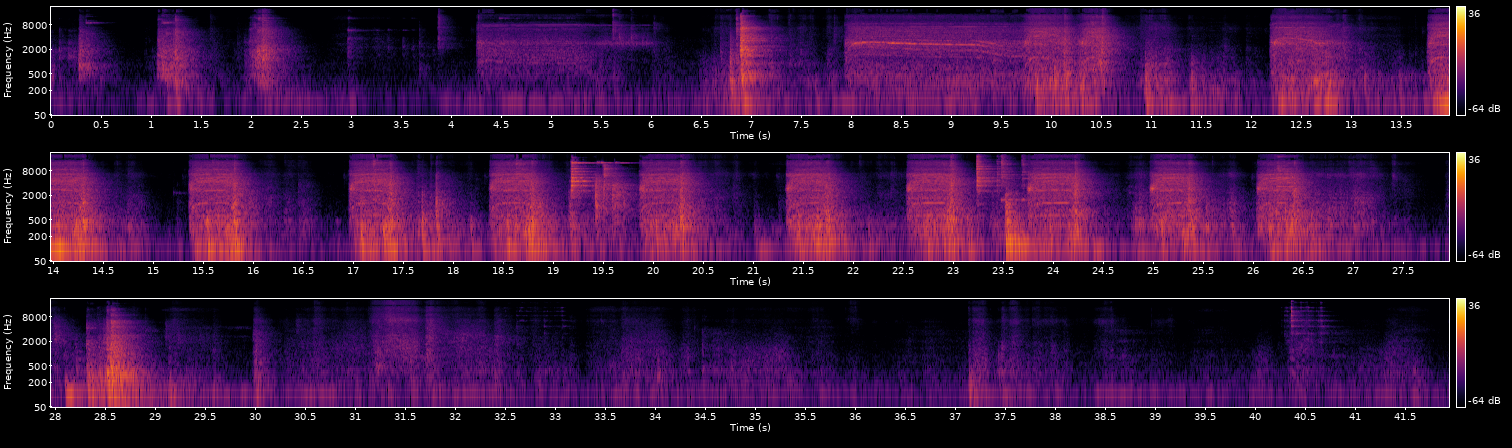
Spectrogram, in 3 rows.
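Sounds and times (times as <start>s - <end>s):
power tool whirring in bursts: 8.0s - 10.8s, 13.8s - 14.6s, 17.0s - 17.6s, 19.9s - 20.6s, 21.4s - 22.0s, 22.6s - 23.2s, 23.8s - 26.8s.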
